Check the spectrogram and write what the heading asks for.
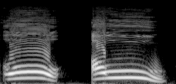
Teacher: यह कंठ और ओष्ठ दोनों के मेल से निकले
